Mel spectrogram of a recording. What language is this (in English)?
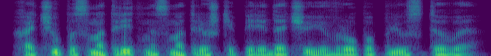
Russian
